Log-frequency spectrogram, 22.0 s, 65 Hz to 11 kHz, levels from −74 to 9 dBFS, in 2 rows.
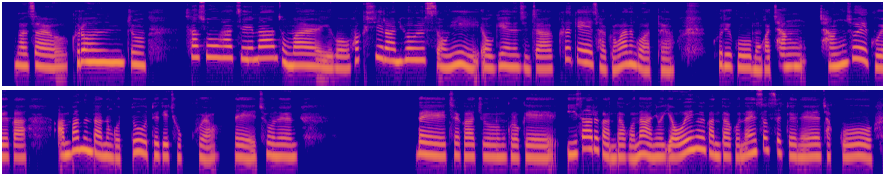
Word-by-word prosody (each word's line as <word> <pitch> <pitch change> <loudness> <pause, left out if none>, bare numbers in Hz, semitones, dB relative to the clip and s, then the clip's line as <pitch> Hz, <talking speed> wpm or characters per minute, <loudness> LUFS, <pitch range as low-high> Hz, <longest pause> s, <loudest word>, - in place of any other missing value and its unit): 맞아요. 225 -2 +1
그런 290 -1 +5
좀 255 -3 +1 0.5
사소하지만 365 -2 +2
정말 235 -5 +2
이거 200 -1 -1
확실한 325 -2 +1
효율성이 255 -9 +1
여기에는 220 +1 -1
진짜 195 -1 -3
크게 300 -5 -1
작용하는 220 +3 -1
것 205 - -2
같아요. 175 -1 -5 0.5
그리고 215 -4 -1
뭔가 185 0 -2
장 225 +3 -1 0.2
장소의 275 +9 +2
구애가 195 -4 -1 0.4
안 220 - +3
받는다는 260 -9 +3
것도 230 +8 -1
되게 205 -2 -1
좋고요. 185 -1 -7 0.2
네. 185 -3 -1
저는 200 -3 -2 1.5
네. 220 -3 +2
제가 200 -2 -1
좀 190 -1 -4
그렇게 185 -1 -2 0.2
이사를 295 +8 +2
간다거나 190 0 0
아니면 195 -2 0
여행을 280 +11 +4
간다거나 200 -4 -1
했었을 255 +1 -1
때는 200 -2 -1
자꾸 200 -1 -2
220 Hz, 260 characters per minute, -23 LUFS, 195-275 Hz, 1.5 s, 그런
